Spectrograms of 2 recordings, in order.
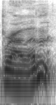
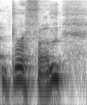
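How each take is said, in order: First: The middle of the name has an h sound. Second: The middle of the name has an f sound. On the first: This is how a TV commentator says the name. "the commentator on Channel four pronounced it Broham" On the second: This is how the host says the name. "I pronounce it Georgia Bruffum"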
